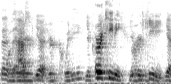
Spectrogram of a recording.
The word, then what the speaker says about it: Urquidy: One of my favorite players on his team is, I have no idea how to pronounce it, but Urquidy or something like that. You're Quiddy? Urquidy. Urquidy. Yeah, Urquidy.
